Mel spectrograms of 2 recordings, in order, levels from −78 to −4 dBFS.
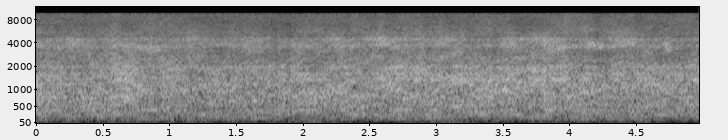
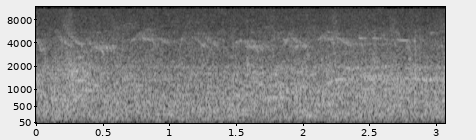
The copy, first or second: first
